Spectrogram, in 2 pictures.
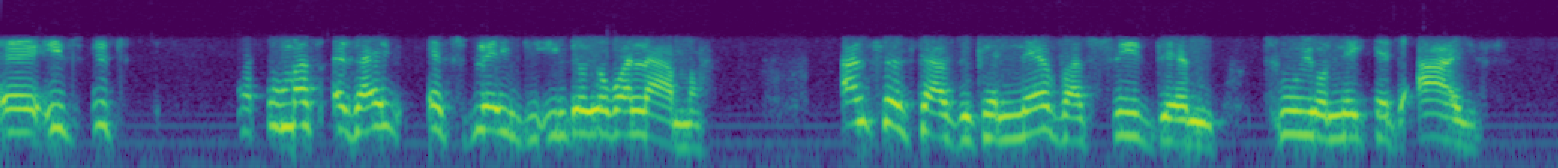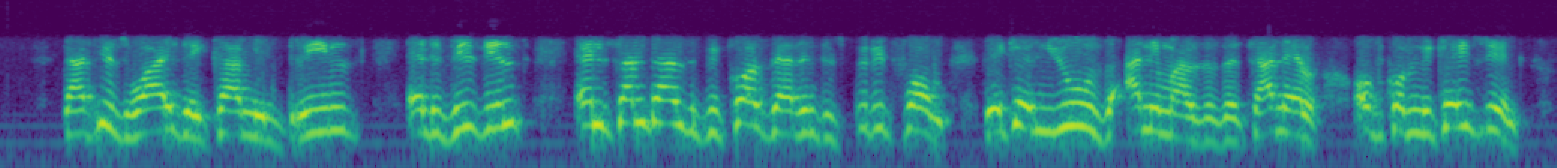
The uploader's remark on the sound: Guest on the phone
